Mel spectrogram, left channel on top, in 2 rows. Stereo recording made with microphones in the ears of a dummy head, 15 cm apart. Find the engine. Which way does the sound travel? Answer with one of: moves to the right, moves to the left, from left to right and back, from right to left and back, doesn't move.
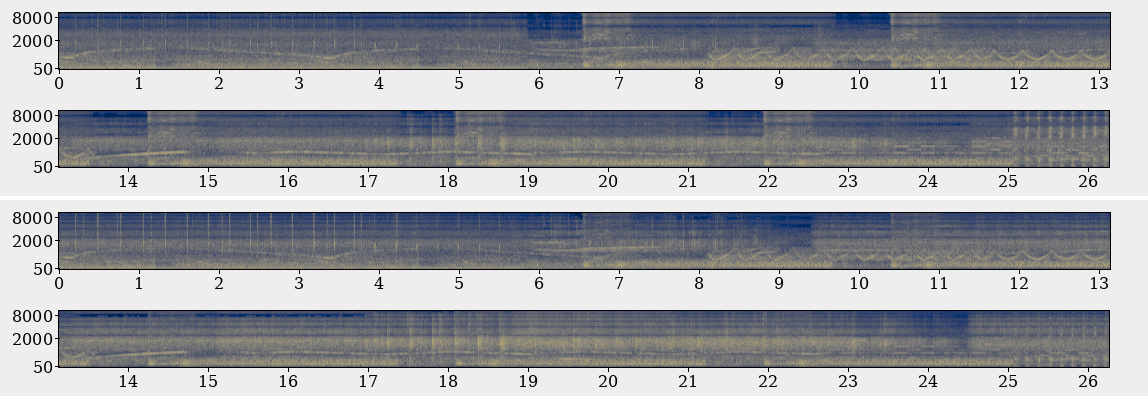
doesn't move.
